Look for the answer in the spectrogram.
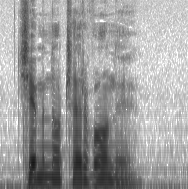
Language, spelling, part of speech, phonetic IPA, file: Polish, ciemnoczerwony, adjective, [ˌt͡ɕɛ̃mnɔt͡ʃɛrˈvɔ̃nɨ], Pl-ciemnoczerwony.ogg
